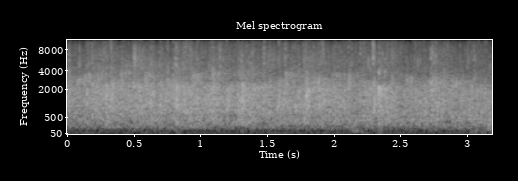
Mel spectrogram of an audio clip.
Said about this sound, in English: Can we just give a hand clap of praise to God today?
